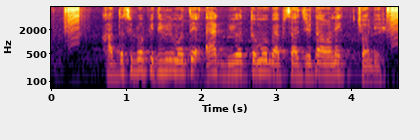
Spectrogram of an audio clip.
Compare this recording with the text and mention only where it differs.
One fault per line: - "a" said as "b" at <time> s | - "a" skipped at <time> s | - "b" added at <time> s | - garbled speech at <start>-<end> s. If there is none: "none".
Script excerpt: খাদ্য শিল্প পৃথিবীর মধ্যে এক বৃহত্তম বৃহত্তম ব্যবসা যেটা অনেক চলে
- "বৃহত্তম" skipped at 2.8 s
